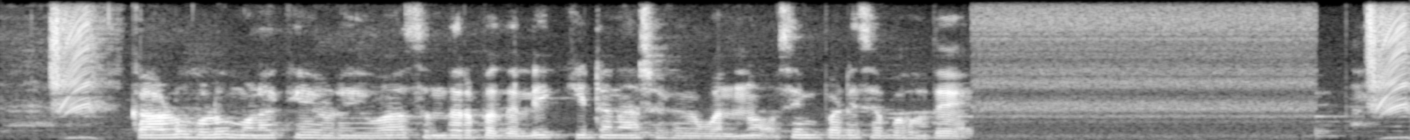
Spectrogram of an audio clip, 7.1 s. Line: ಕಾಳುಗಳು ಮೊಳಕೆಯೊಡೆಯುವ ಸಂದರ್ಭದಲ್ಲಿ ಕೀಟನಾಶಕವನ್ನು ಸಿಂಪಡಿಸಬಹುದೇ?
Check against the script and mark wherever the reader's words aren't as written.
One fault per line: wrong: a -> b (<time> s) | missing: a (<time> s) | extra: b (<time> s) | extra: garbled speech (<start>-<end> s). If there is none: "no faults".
no faults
